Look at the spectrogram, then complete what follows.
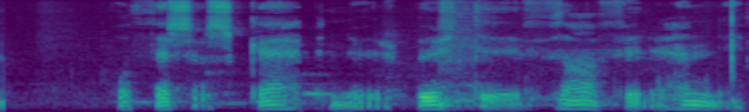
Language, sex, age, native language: Icelandic, male, 18-19, Polish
